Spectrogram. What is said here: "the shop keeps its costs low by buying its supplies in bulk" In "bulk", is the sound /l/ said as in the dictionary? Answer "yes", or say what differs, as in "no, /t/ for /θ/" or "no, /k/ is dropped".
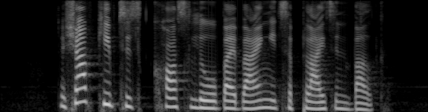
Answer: yes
